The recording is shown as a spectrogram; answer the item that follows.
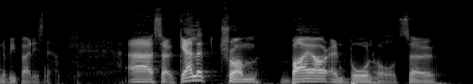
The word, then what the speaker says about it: Galad: here, and first up is a POV from Galad, or as most people seem to pronounce it, Galad.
